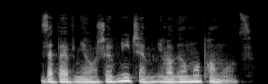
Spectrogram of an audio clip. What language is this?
Polish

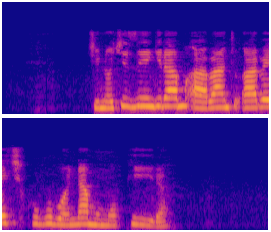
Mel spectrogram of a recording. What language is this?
Ganda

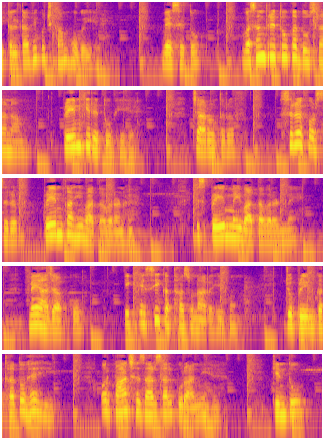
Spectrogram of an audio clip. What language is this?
Hindi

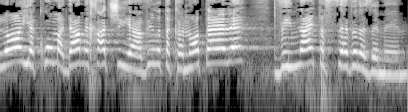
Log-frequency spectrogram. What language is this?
Hebrew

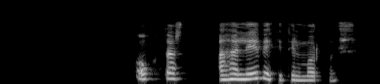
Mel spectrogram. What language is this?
Icelandic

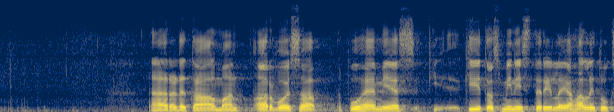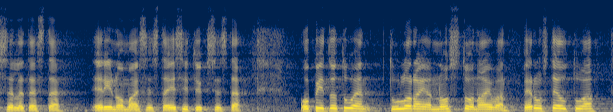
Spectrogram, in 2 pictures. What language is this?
Finnish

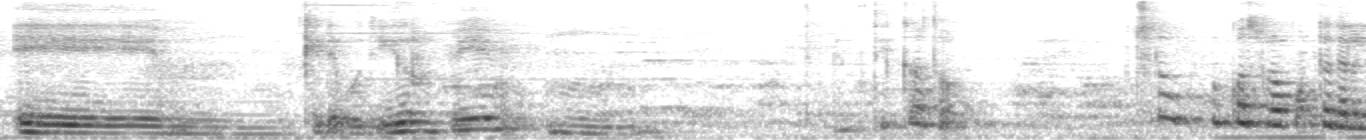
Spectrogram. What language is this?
Italian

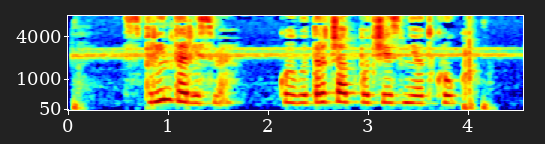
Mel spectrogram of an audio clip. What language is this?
Macedonian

